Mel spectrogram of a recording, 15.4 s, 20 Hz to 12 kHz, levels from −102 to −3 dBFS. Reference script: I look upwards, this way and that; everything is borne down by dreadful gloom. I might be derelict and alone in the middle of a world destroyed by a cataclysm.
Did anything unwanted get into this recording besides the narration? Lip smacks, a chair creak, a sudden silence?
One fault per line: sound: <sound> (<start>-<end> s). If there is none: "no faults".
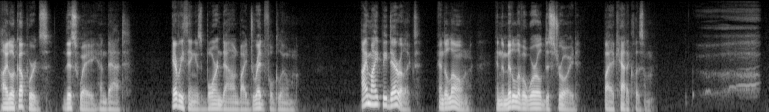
sound: breath (13.7-15.2 s)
